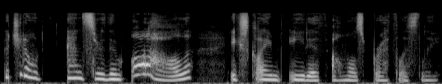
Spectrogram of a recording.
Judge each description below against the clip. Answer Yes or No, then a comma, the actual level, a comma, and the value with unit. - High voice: Yes, high, 240 Hz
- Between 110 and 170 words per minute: Yes, slow, 135 wpm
